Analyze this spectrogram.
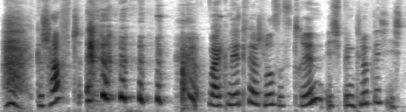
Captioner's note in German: gelächter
